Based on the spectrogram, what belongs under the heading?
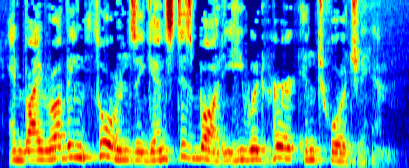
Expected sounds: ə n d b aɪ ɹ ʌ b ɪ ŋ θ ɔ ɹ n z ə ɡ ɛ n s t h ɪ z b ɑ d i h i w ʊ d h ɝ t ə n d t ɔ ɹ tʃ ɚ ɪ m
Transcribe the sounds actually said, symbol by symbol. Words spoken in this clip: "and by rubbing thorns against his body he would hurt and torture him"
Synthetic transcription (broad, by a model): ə n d b aɪ ɹ ʌ b ɪ ŋ θ ɔ ɹ n z ə ɡ ɛ n s t h ɪ z b ɑ d i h i w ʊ d h ɝ t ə n t ɔ ɹ tʃ ɚ ɪ m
